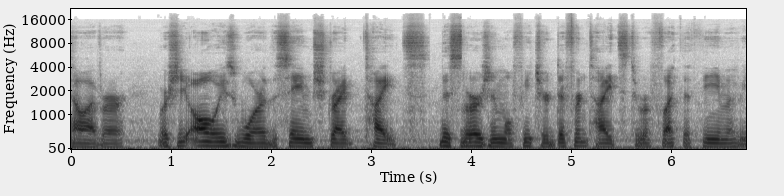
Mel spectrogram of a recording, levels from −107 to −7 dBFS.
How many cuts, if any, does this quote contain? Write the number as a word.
one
